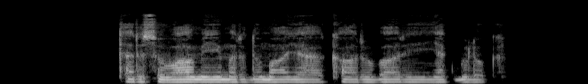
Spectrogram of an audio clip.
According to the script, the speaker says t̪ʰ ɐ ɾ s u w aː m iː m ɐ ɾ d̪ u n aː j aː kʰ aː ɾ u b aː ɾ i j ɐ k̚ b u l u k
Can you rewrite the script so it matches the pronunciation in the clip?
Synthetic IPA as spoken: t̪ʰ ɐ ɾ s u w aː m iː m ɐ ɾ d̪ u m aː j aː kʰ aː ɾ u b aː ɾ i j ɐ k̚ b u l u k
